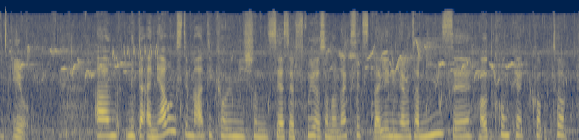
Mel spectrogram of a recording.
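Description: A woman speaks at medium pitch and a moderate pace in a Carinthian accent, with ordinary pitch variation. The sound is dry with no echo, though background noise is noticeable. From Austria, Carinthia. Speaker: health blogger. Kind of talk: self-introduction to camera. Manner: casual, colloquial. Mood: cheerful, smiling. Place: garden.

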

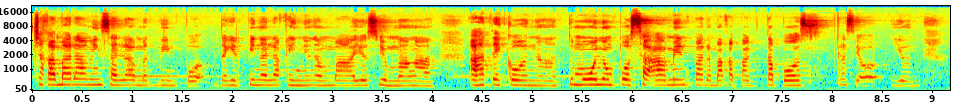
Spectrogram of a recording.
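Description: A woman talks in a high voice with flat, monotone intonation and hardly any pauses. Noticeable background noise runs behind her. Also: moderate pace. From Baguio, Philippines. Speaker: contestant. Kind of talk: game show interview.

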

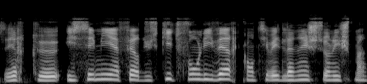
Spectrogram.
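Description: In a dry, close sound with no echo, a woman with a bright, sharp tone and a fairly high pitch speaks at a moderate pace with fairly even intonation. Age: 60s. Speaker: race founder and entrepreneur. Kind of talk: casual interview. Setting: remote recording.

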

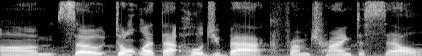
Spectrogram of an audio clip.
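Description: Speaking at a fairly slow pace with an American accent, a woman shows ordinary pitch variation. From US. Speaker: online entrepreneur and English teacher. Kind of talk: conference talk. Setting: stage with audience. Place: stage.

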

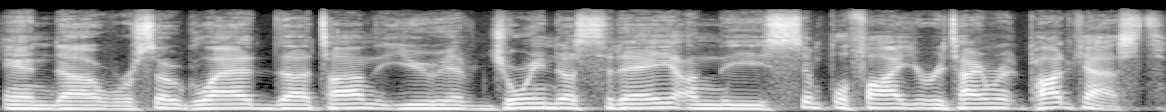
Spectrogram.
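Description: A man's plain, everyday voice at a fairly high pitch, with fairly even intonation, a moderate pace and a very clean recording over a silent background. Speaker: financial planner. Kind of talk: podcast interview.

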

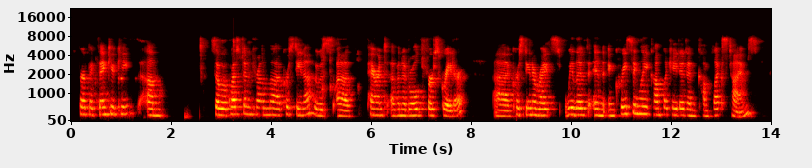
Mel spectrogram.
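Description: A woman speaks at a fairly slow pace with fairly even intonation. The background is quiet, but room echo is audible. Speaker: enrollment director moderating webinar; moderator of school Q&A. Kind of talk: webinar moderation. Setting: video call webinar. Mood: calm, polite. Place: home room. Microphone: webcam.

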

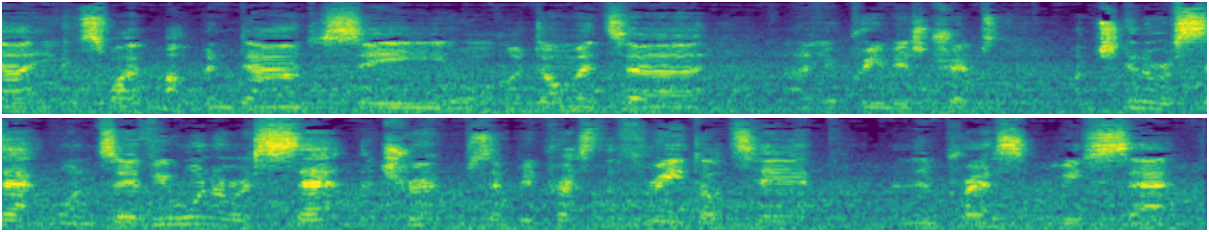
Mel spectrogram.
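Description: Music plays behind a man talking at a fairly quick pace. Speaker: vlogger. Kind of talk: casual vlog chat. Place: car.

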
